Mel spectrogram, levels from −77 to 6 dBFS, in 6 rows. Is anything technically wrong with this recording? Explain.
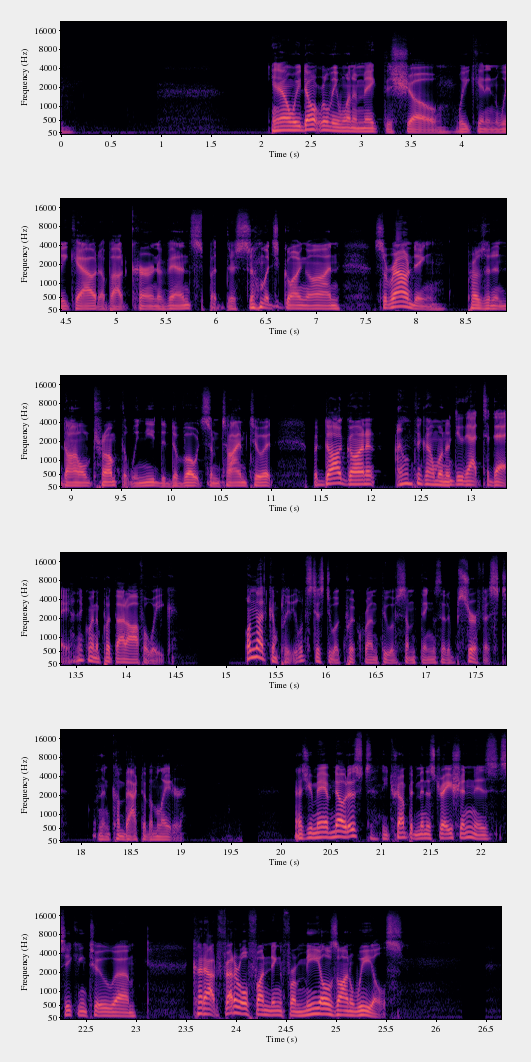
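Yes. From 12.78 s, right after "think I want to", through to the end, a section at the wrong speed plays 1.29 times too fast, likely from resampling against a mismatched clock. Pitch rises by about four semitones and the pacing hurries. Because tempo and pitch jump together, this is a speed error rather than a pitch shift.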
